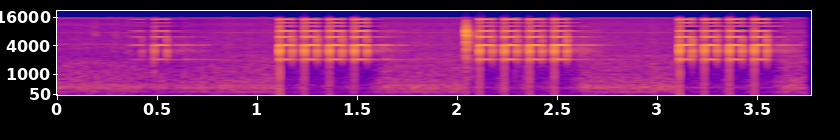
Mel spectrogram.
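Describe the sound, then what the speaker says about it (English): A temperature probe alarm sounds while water heats toward a boil for homebrewing, giving three loud bursts of rapid electronic beeps, about five beeps each, spaced roughly a second apart. "And the alarm's going off at 195 degrees."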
